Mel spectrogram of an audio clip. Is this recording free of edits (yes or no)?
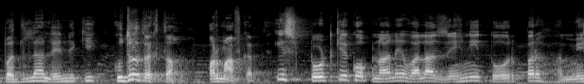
no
